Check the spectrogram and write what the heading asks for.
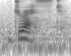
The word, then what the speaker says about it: dressed: is dressed dressed and you can see a t sound that I'm making when I say dressed it's probably because the word ends in a double s and it makes it that easier for us to say dressed okay next word is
